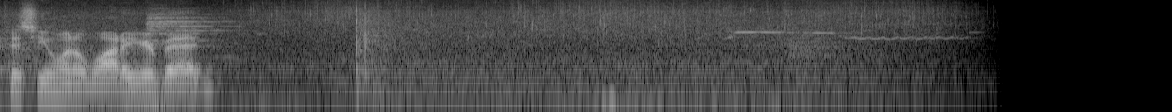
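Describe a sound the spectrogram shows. Water pours from a watering can onto soil.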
